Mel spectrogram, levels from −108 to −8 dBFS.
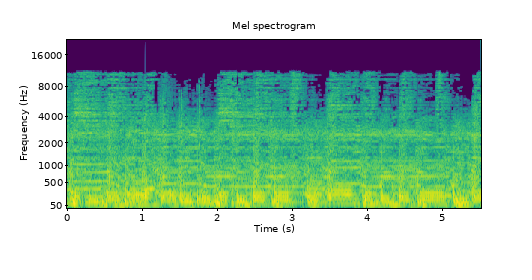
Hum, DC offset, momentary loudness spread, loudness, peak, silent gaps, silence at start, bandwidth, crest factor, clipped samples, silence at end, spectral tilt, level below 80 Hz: none; under 0.1%; 2 LU; -15 LUFS; 0 dBFS; none; 0 s; 11.5 kHz; 14 dB; under 0.1%; 0 s; -5.5 dB/octave; -24 dBFS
